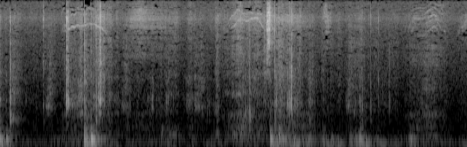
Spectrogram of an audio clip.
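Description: Hands handling a packaging tray while prying a small remote out of its slot: scattered soft knocks, scrapes and faint squeaks. The firmest knocks come about a second in and again past three seconds.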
